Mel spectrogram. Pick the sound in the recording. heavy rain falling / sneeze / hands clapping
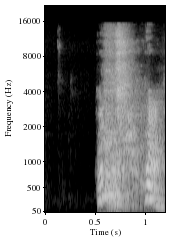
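sneeze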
